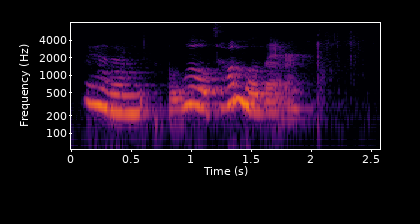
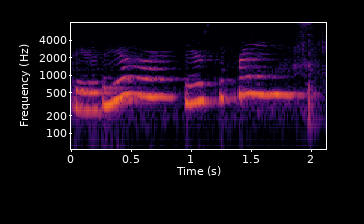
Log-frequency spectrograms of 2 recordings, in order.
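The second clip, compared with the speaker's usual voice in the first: higher, slow, drawn-out delight; excited spotting; 9 semitones higher, slower than usual. Acted. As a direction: point them out with slow glee. Bug spots friends excitedly.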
